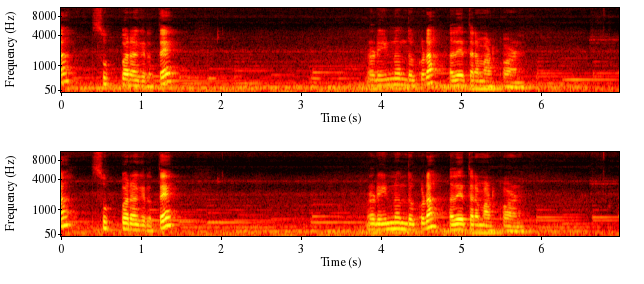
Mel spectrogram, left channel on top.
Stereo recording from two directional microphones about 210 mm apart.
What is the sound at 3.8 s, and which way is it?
A woman's voice, 20° right (ahead or behind).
